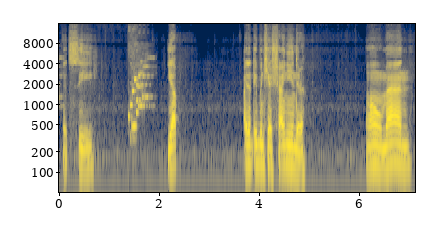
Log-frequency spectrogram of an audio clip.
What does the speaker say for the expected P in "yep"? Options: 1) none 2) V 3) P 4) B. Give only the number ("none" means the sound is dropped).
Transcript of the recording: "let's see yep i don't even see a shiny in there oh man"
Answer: 3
